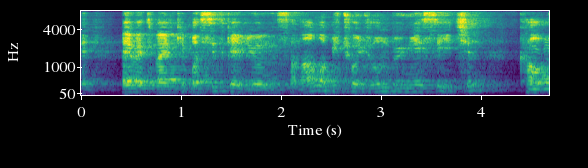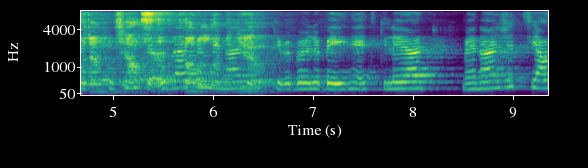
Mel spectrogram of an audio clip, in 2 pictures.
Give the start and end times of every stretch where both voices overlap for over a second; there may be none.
4.5-6.5

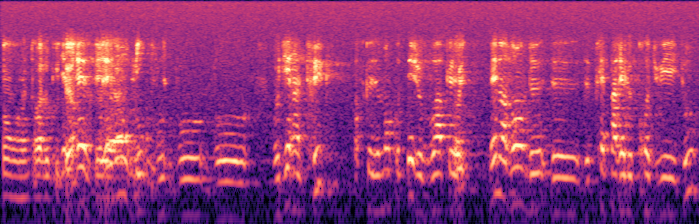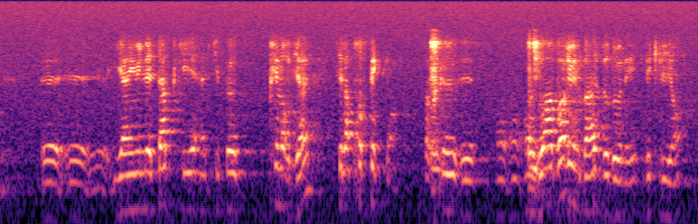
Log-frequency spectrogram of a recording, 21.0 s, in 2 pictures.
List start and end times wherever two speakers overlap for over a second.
0.8-2.3

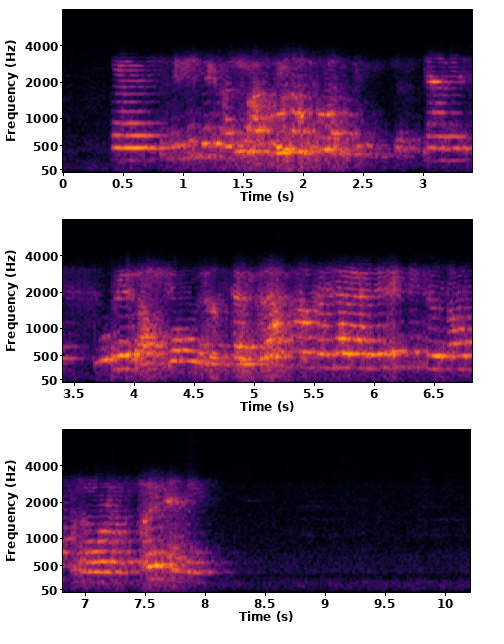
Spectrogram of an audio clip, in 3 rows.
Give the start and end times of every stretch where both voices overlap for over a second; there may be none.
0.9-2.4, 3.8-5.5

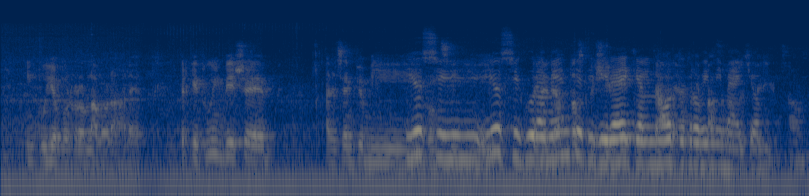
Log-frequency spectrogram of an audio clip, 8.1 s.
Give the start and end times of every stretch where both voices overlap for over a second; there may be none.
4.0-7.6

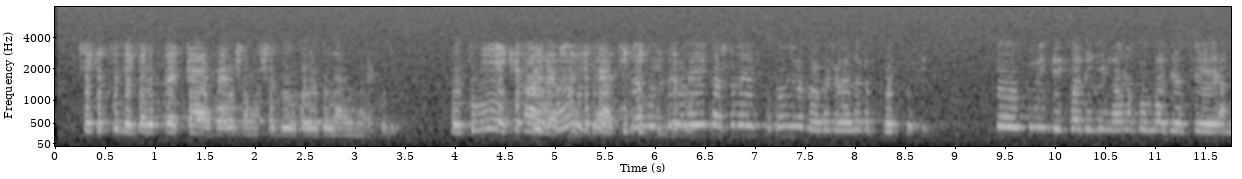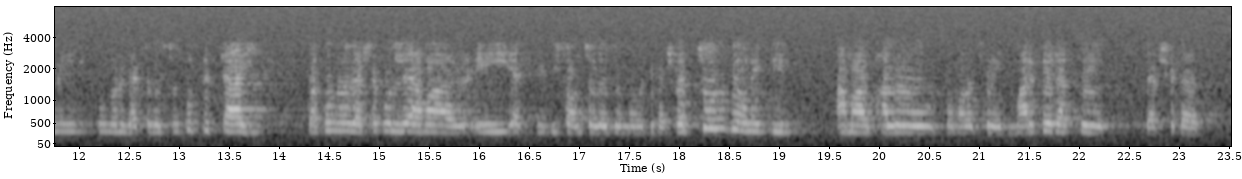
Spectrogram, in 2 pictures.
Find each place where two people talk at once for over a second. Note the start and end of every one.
4.8-6.4

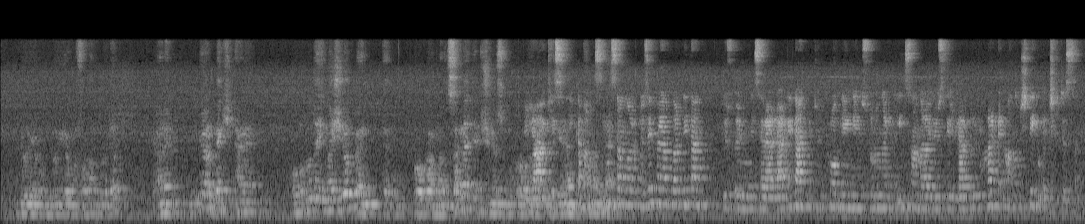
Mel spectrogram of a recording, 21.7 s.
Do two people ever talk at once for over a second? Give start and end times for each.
10.5-12.2

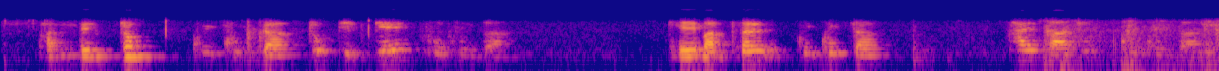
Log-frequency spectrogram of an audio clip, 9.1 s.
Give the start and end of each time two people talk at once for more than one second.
none

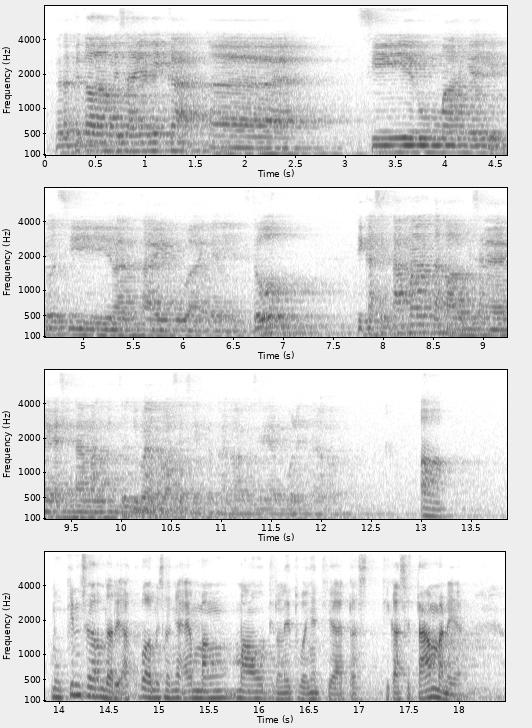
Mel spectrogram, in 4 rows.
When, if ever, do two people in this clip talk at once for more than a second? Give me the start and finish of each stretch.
none

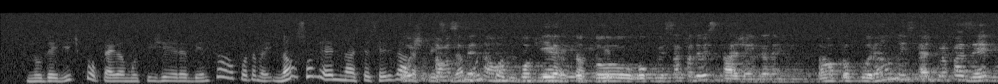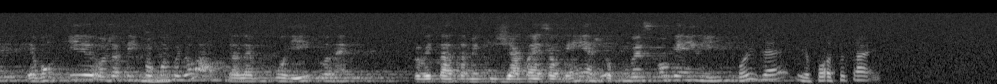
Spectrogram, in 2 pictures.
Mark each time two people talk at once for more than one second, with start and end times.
4.0-6.2

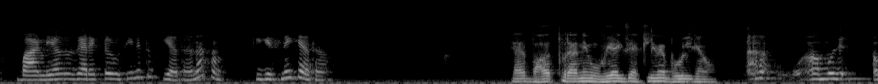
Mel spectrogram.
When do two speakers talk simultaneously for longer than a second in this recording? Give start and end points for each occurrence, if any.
none

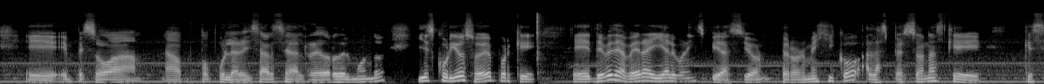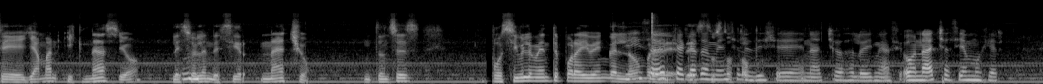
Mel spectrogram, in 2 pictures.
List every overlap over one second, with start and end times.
16.7-18.2

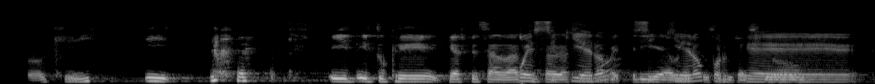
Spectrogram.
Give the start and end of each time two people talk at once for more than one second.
5.2-8.1

